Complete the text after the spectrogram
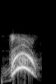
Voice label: cheer; Counter Strike Model Pack; CS:GO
